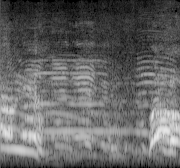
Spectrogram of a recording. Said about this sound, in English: He lets out an emphatic yell as he crosses the finish line.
